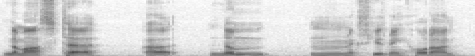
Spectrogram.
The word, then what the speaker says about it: Namaste: Um, Yesterday at Nate on Steam It brought up the question of what is what does Namaste mean?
